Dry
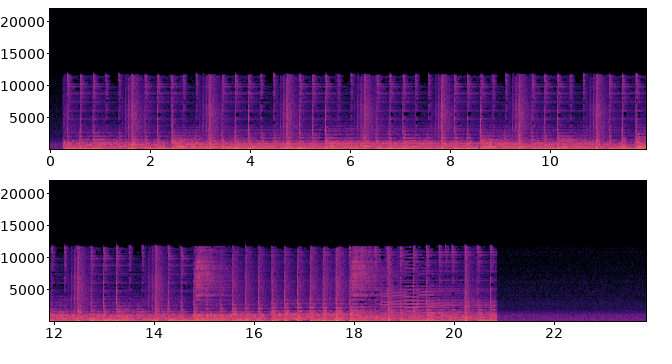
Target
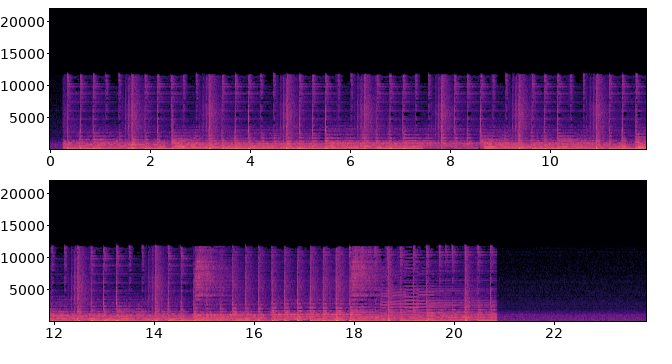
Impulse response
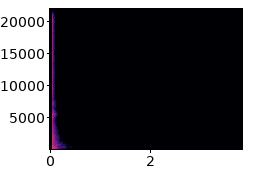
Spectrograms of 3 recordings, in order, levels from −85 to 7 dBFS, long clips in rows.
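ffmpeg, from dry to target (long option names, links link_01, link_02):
-filter_complex "[0:a]asettb=1/sr,asplit=3[link_01][link_02][link_03];[link_01]atrim=end=7.464[link_04];[link_02]atrim=start=7.46:end=8.69,asetpts=PTS-STARTPTS,afade=type=in:duration=0.004:curve=qsin,afade=type=out:start_time=1.226:duration=0.004:curve=qsin,highpass=frequency=820:poles=1[link_05];[link_03]atrim=start=8.686[link_06];[link_04][link_05]acrossfade=duration=0.004:curve1=hsin:curve2=qsin[link_07];[link_07][link_06]acrossfade=duration=0.004:curve1=qsin:curve2=hsin"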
